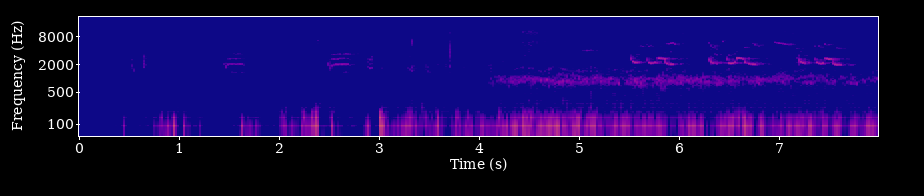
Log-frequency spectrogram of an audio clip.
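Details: Birds gradually starting to sing in April: a few harmonic chirping notes early on, then repeated sweeping, trilled phrases over a steady mid-pitched hum, with a low rumble throughout.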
